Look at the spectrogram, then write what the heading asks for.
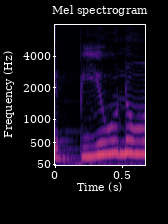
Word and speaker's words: Buono: is a philodendron and it's called philodendron jose bono some people call it jose bueno as well jose bono b-u-o-n-o is how it is spelt so philodendron jose bono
